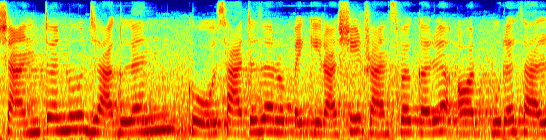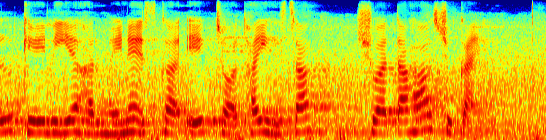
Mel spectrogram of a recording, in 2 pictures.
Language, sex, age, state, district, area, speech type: Hindi, female, 18-30, Madhya Pradesh, Hoshangabad, rural, read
